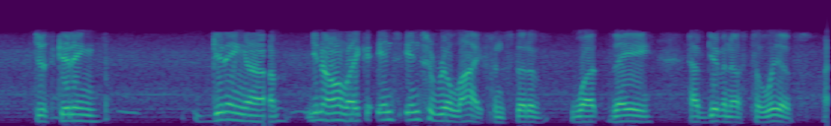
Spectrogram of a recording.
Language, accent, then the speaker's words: English; Hawaii, United States; Yeah, I'm from the Hawaiian Islands.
